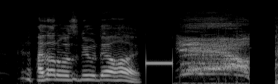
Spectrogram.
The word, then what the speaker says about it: Delhi: How was I supposed to know that H is silent?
